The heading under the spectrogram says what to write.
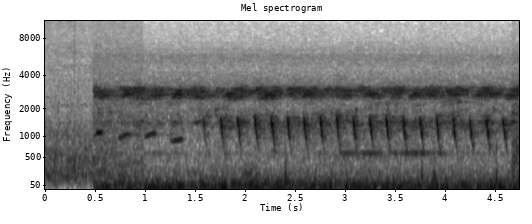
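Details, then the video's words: At sunset near a remote rural village in Korea, a viewer suspects a Grey Nightjar: a steady run of sharp, knocking 'tchuck' notes, about three a second, over a continuous high insect-like whine and faint whistles. "그 뿅뿅뿅 소리는 쏙독새 소리일겁니다"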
